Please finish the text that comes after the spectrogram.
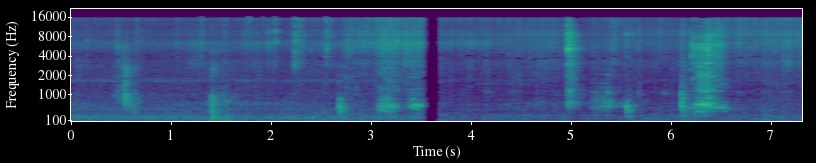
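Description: Egg fry with pepper and salt stirred in a pan for fried rice, soft sizzling under intermittent spoon scrapes and light clinks against the pan, fairly quiet, with no talking.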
